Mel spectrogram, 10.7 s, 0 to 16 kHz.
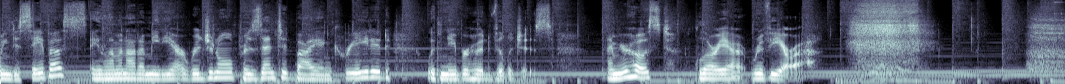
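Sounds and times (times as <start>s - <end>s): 
speech: 0.0s - 8.8s
deep breath in: 8.5s - 9.4s, 10.2s - 10.6s.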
